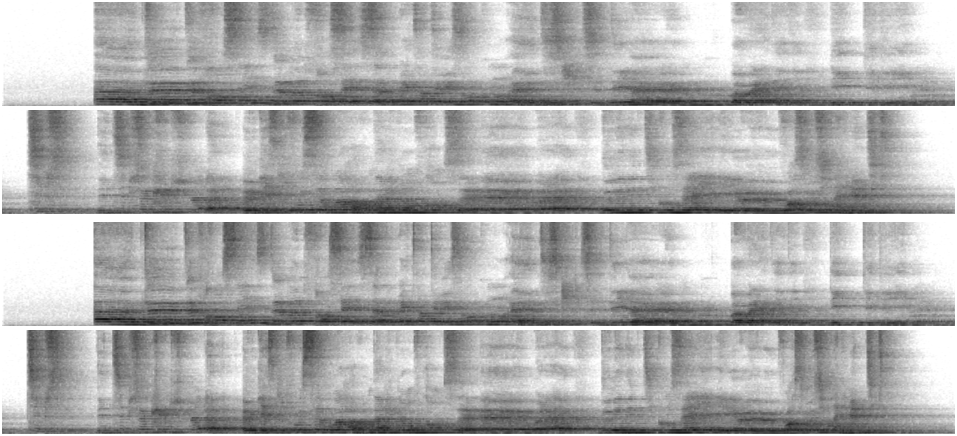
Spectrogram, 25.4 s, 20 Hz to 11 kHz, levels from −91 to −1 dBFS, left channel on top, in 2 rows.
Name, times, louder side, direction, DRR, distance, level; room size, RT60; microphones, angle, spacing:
voice 1, 1.2-12.6 13.0-13.6 13.9-24.5, right 1 dB, 75° right, -4 dB, 0.6 m, -18 dB
3.8 x 2.6 x 2.2 m, 2.8 s
head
